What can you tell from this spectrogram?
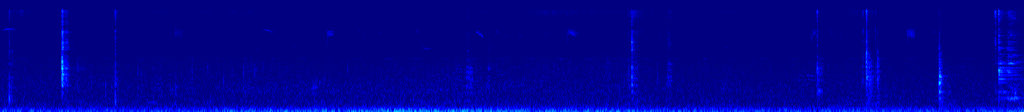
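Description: Near silence outdoors: a faint low rumble, a few faint clicks of a fork and cooking pot as noodles are served into a bowl, and a few faint high bird chirps.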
